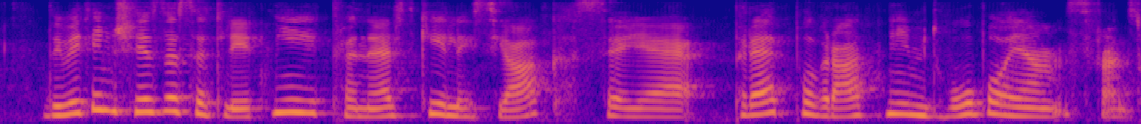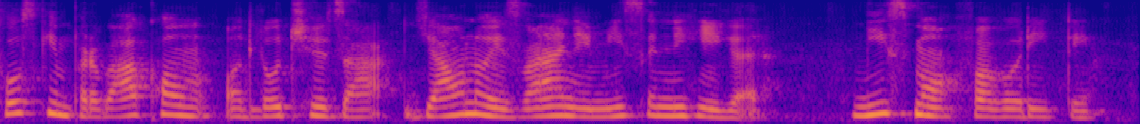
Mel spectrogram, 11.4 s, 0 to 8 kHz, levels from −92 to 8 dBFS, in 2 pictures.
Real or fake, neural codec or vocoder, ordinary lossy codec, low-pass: fake; codec, 16 kHz, 4 kbps, X-Codec, HuBERT features, trained on LibriSpeech; none; none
